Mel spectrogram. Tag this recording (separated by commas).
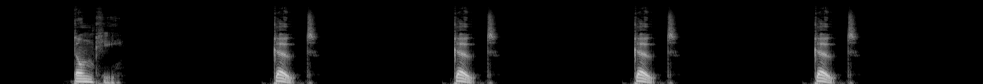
Speech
